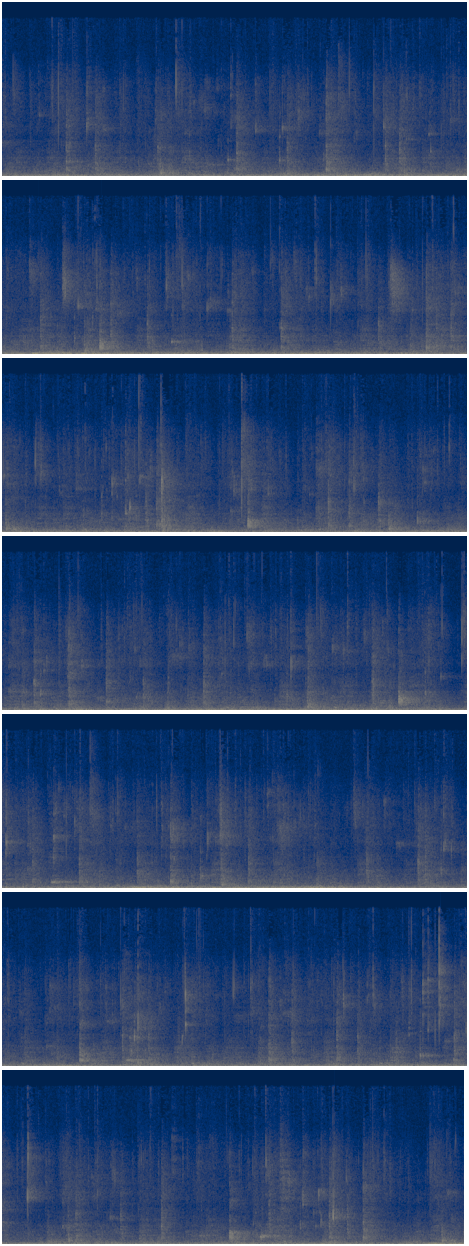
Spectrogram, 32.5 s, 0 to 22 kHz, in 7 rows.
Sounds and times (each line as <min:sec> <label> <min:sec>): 0:00.0 a leaking ceiling 0:32.5
0:03.4 thunderstorm 0:09.1
0:14.6 raining 0:32.5
0:19.3 thunderstorm 0:24.5
0:31.4 thunderstorm 0:32.5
